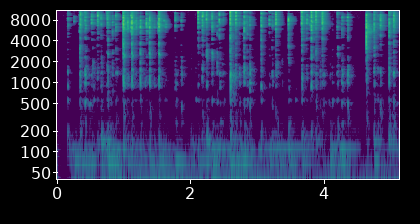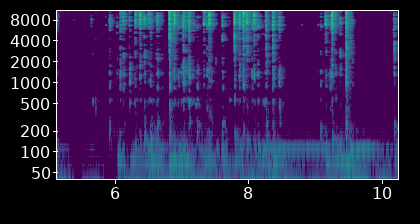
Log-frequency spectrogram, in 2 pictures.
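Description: Computer keyboard typing: quick runs of keystrokes with a brief pause about halfway through.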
